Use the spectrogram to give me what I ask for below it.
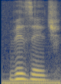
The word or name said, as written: visage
